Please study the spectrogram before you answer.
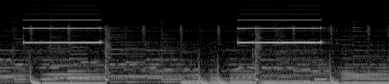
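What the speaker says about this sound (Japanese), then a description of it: "こんな風にアクティブブザーは電圧をかけるだけで音が出ます。" An active buzzer wired to an Arduino's 5V pin sounds a shrill, steady electronic tone in two bursts of about a second each, separated by a brief pause, with faint clicks between.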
